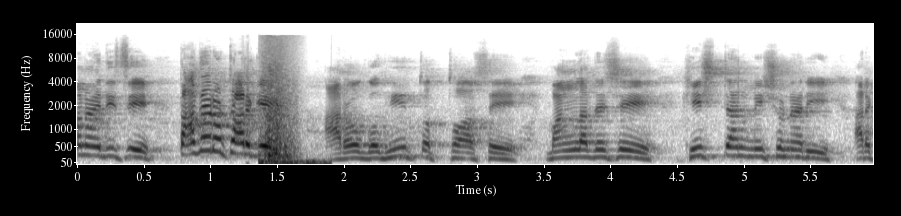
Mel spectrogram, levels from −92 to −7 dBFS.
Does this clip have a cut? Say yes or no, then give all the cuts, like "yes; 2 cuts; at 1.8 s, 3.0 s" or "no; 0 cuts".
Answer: yes; 1 cut; at 1.6 s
